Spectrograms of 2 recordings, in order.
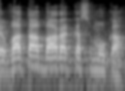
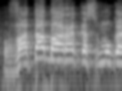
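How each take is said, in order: First: وَتَبَارَكَ with the بَا held for two beats; صحیح تلفظ، با کو کھینچ کر; correct pronunciation. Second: وَتَبَارَكَ said quickly with the بَا clipped short; غلط تلفظ، جلدی میں; wrong pronunciation shown. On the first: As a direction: stretch the بَا in وَتَبَارَكَ properly. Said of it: "یہ وَتَبَا ہے". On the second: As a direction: rush through وَتَبَارَكَ as careless people do. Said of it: "نہیں ہے". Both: Shown as a demonstration.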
